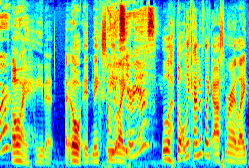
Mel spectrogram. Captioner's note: groans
